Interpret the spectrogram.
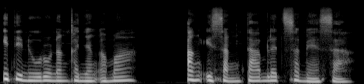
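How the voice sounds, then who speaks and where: A woman's voice: fairly low pitch, normal speed, no echo, studio quality. A woman audiobook narrator reading a scripted dramatic story. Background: background music.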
